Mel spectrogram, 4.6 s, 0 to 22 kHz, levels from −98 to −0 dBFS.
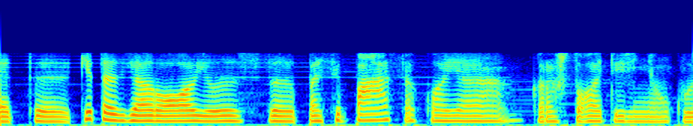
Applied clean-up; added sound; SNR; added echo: neural separator model SepFormer WHAM!.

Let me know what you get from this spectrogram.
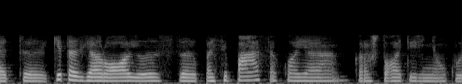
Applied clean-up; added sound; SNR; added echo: none; none; none; none.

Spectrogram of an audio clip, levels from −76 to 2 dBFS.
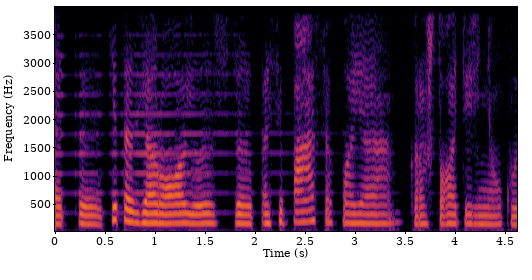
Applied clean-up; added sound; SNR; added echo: neural mask model RNNoise.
